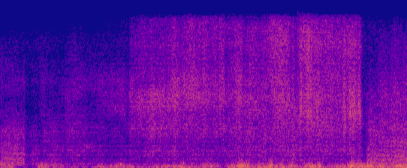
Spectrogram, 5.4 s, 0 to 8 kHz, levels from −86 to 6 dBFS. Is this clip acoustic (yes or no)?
yes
